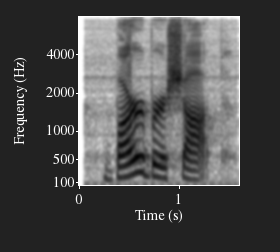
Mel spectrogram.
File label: "barber shop", English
